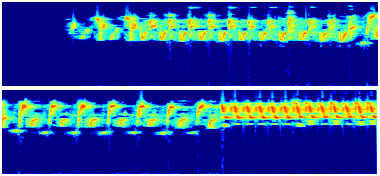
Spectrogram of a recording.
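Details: Mutation European goldfinch in full song: a long, fast tumbling twitter of varied liquid notes, ending in a loud, rapid, even trill of very high tinkling notes.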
